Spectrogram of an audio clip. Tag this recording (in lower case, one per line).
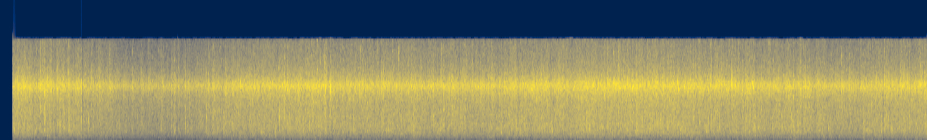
hail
